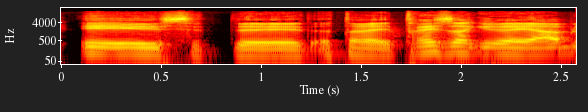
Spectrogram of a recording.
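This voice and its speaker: Using fairly even intonation, a man with an Italian accent speaks at a medium pitch. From Italy. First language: Italian (speaking French). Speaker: essayist. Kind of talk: radio interview. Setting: radio studio. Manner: halting.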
